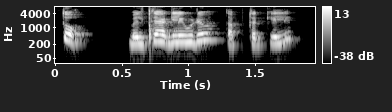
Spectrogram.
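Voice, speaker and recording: A male teacher talks through a language lesson in an easygoing, conversational way. He goes step by step, says sample phrases slowly and more than once, and keeps checking that the listener is following. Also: very high-pitched, animated, lo-fi sound. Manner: explains step by step, often asks "right?" and repeats phrases slowly. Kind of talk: casual spoken lesson.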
